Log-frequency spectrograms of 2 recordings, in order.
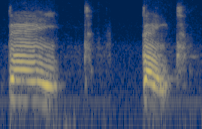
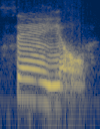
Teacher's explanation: add a y sound at the end, as a y as in yes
